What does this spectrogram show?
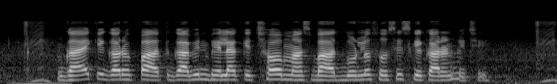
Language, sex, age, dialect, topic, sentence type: Magahi, male, 18-24, Western, agriculture, statement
